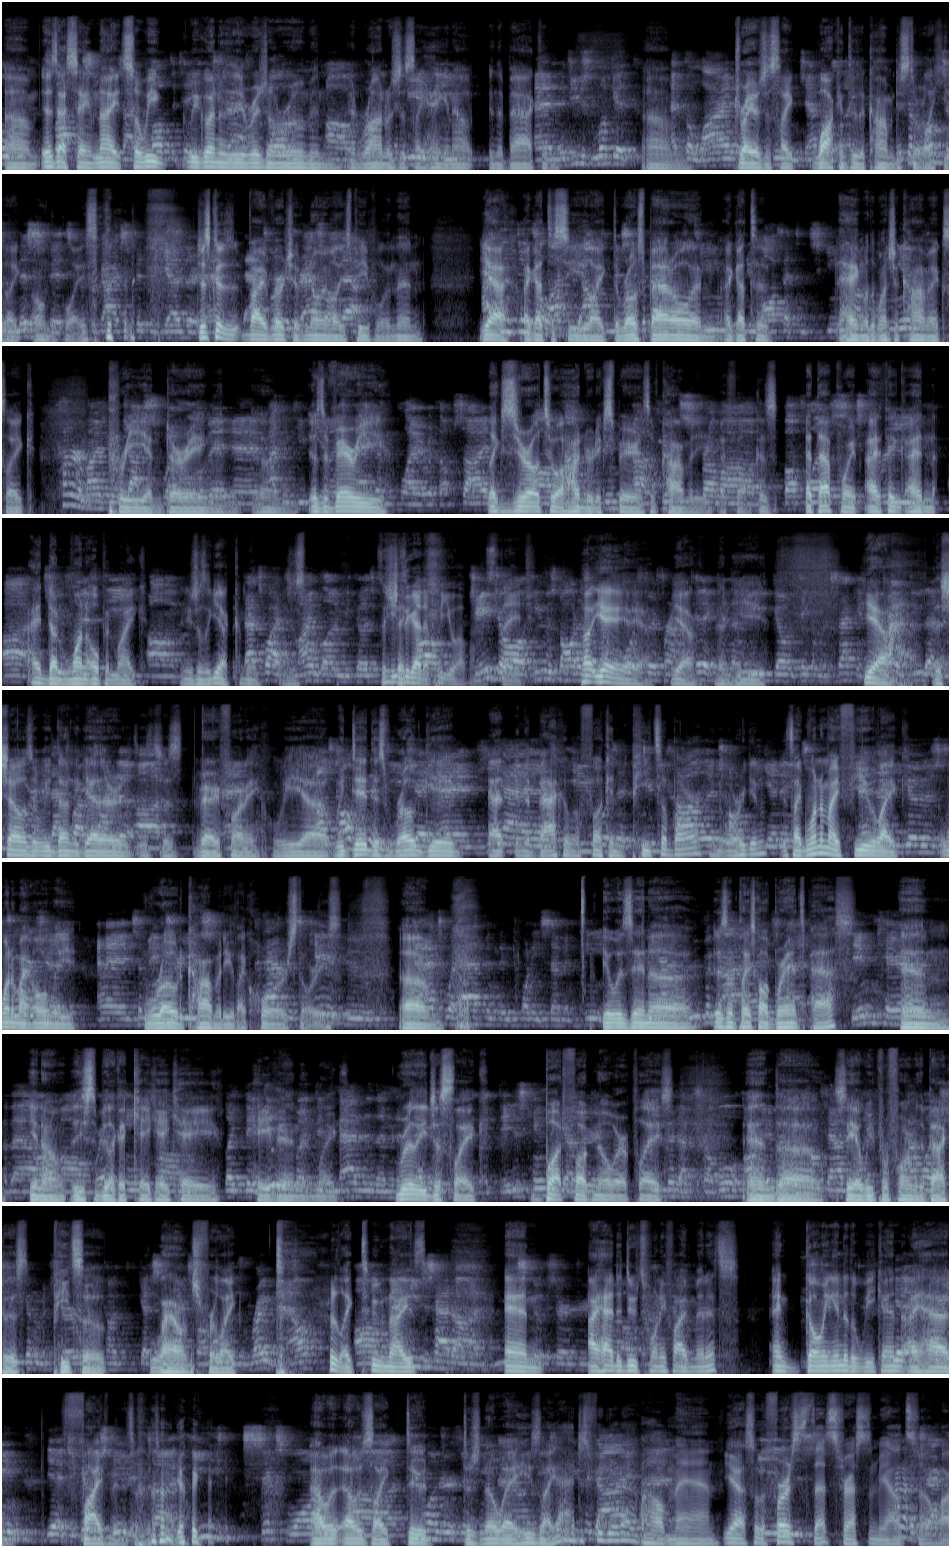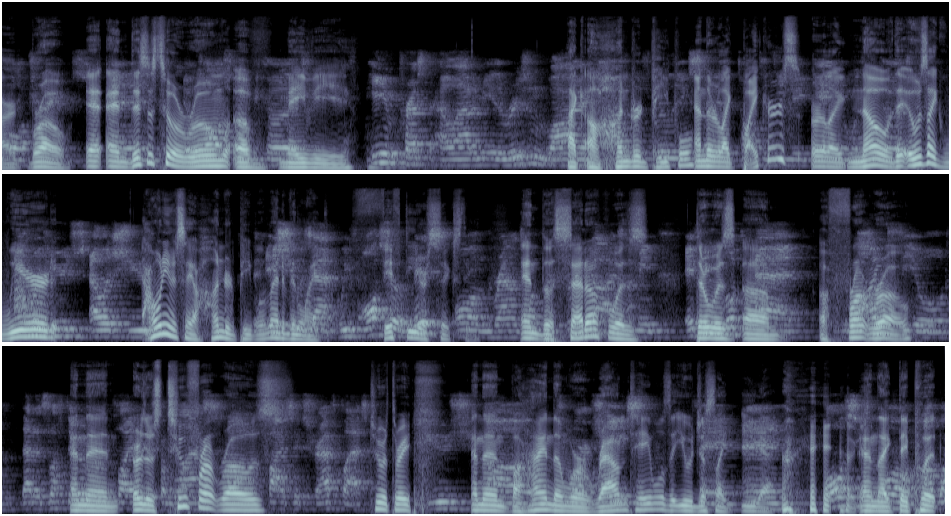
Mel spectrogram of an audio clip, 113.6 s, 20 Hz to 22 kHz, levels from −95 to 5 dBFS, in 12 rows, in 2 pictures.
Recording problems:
voice in the background; loud; throughout; 10 dB below the speech

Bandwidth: 15 kHz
